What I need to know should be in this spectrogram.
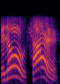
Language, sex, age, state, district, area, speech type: Assamese, female, 60+, Assam, Lakhimpur, urban, conversation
